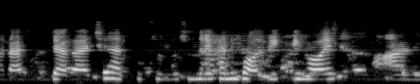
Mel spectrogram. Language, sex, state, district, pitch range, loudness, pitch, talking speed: Bengali, female, West Bengal, Kolkata, 240-280 Hz, -16 LUFS, 255 Hz, 200 wpm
